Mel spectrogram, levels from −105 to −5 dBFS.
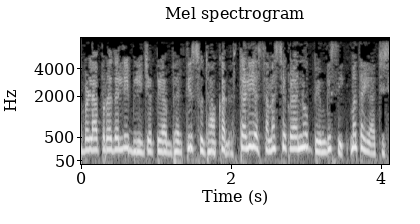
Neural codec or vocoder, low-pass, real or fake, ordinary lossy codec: vocoder, 44.1 kHz, 128 mel bands every 256 samples, BigVGAN v2; 7.2 kHz; fake; none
